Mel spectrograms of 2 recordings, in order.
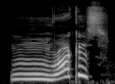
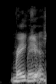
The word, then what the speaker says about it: rakish: How do you pronounce it? Rakish? Rakish charm? Is that what you're saying? Rawkish. I don't know if that's a word. Well, it turns out I was spelling it wrong. It is R-A-K-I-S-H.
